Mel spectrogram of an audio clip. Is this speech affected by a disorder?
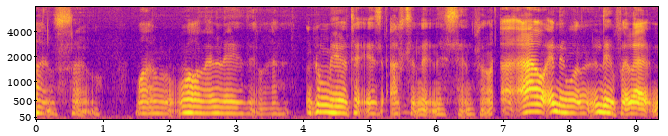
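Yes: primary lateral sclerosis; rare MND form, upper motor neurons only, slow progressing; onset over 20 years ago, gradually more disabled.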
